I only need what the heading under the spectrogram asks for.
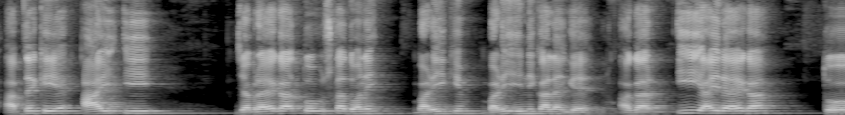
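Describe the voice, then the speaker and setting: A man's voice: on the high side, warm tone. A man teaching a lesson, spelling words out letter by letter and repeating the rules. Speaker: English teacher. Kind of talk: spoken classroom lesson. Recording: echoey room.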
